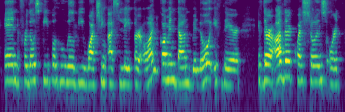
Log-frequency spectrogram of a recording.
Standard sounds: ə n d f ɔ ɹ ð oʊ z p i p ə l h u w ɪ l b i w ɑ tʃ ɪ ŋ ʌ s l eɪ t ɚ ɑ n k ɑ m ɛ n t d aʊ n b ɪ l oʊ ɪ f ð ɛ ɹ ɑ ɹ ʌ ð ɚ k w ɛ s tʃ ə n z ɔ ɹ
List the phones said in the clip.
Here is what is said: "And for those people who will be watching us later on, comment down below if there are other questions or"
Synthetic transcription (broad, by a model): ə n d f ɔ ɹ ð oʊ s p i p ə l h u w ɪ l b i w ɑ tʃ ɪ ŋ ʌ s l eɪ t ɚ ɑ n k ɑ m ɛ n d aʊ n b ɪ l oʊ ɪ f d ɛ ɹ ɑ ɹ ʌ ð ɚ k w ɛ s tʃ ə n s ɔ ɹ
